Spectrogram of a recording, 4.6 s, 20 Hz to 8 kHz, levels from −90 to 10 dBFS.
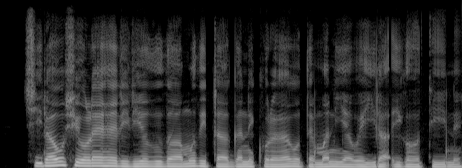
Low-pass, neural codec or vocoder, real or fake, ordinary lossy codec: none; none; real; none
